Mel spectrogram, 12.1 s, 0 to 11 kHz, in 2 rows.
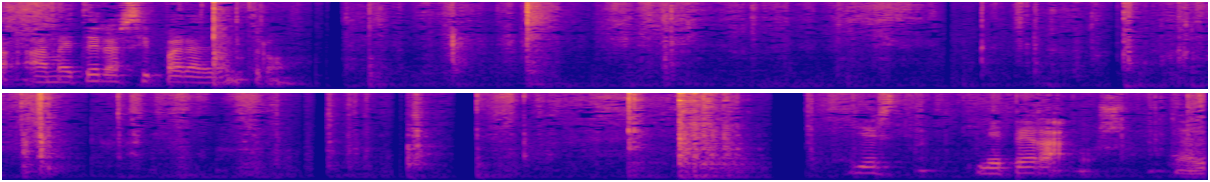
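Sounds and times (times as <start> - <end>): paper rustling and rubbing: 1.8 - 9.2.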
